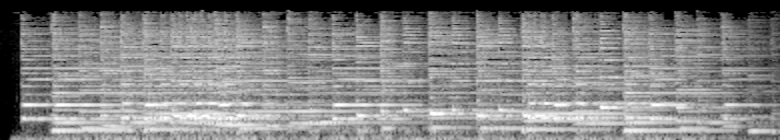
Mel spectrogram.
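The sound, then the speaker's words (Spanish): A clavichord, a keyboard instrument with struck strings, plays a steady, continuous melody of bright, string-toned notes with rich overtones, heard alone, with no talking. “Y el clavicordio a diferencia del clavecín, es un tipo de teclado con cuerda percutida, es decir, como el piano, fue su antecesor, y cuando pulsas la tecla, un mazo martillo la golpea y suena así.”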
